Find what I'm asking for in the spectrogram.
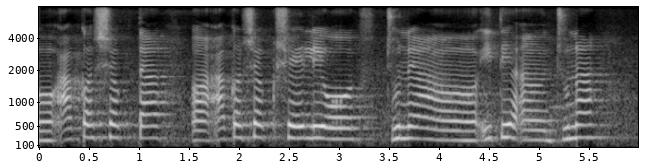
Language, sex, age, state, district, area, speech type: Gujarati, female, 18-30, Gujarat, Rajkot, urban, spontaneous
